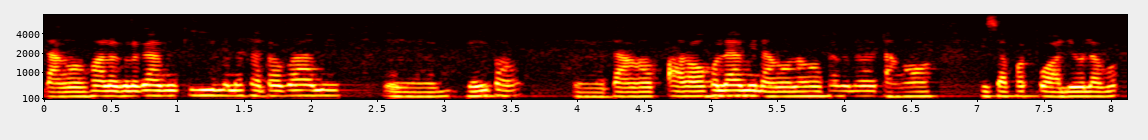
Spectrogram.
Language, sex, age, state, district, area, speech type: Assamese, female, 30-45, Assam, Majuli, urban, spontaneous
